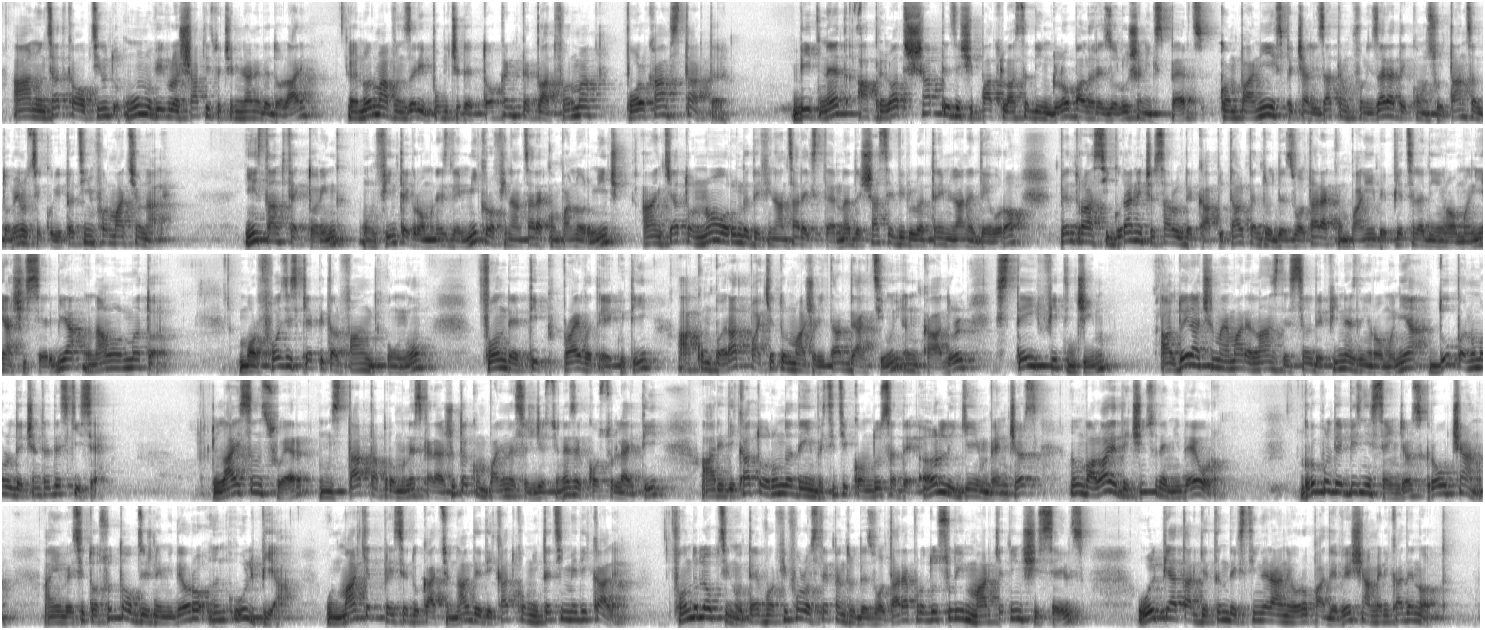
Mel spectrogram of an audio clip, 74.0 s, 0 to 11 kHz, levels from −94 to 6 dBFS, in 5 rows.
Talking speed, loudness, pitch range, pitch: 150 wpm, -19 LUFS, 125-180 Hz, 155 Hz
